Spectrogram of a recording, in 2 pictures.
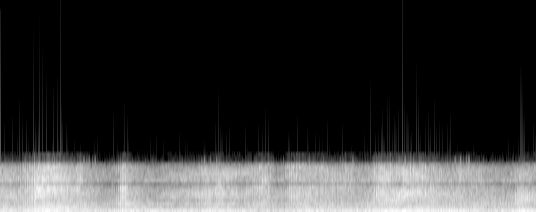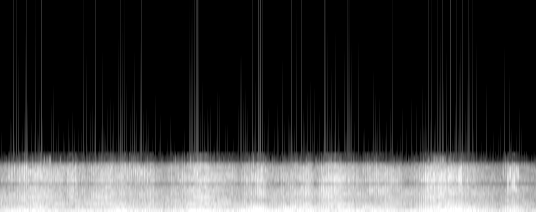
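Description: Motorcycle engines rev and roar loudly nearby.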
